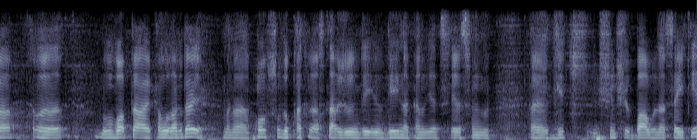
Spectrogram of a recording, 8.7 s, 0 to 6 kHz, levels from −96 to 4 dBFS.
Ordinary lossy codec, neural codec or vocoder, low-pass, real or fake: none; codec, 44.1 kHz, 1.7 kbps, Pupu-Codec; 5.4 kHz; fake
